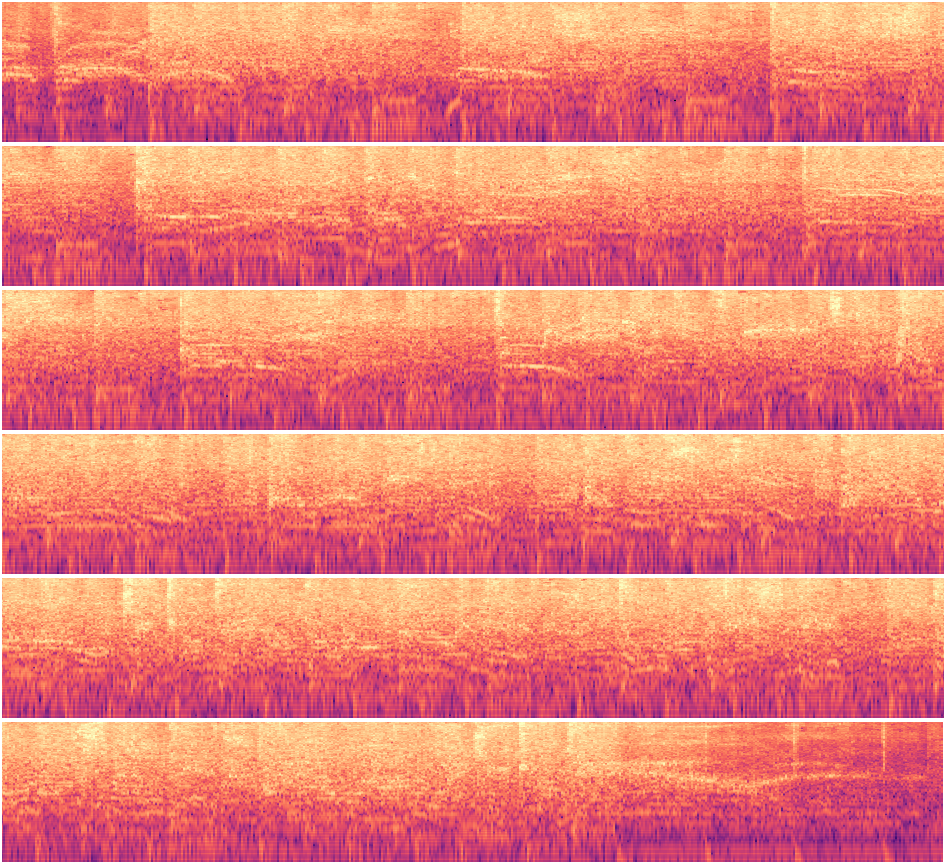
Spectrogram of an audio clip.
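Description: An aggressive industrial rock song blasts loud and dense, with shouted vocals over distorted guitars and a pounding, relentless beat, ending with an abrupt cut to a low sustained hum.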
